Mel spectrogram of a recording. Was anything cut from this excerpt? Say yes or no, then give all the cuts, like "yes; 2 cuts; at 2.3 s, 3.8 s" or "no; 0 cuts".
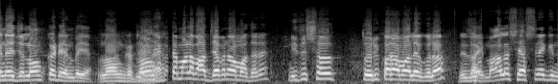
yes; 2 cuts; at 1.6 s, 4.7 s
